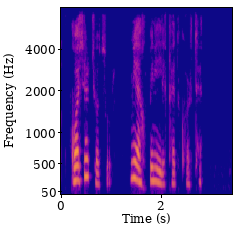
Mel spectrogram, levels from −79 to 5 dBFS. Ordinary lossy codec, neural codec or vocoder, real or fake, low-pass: Opus, 24 kbps; none; real; 7.2 kHz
